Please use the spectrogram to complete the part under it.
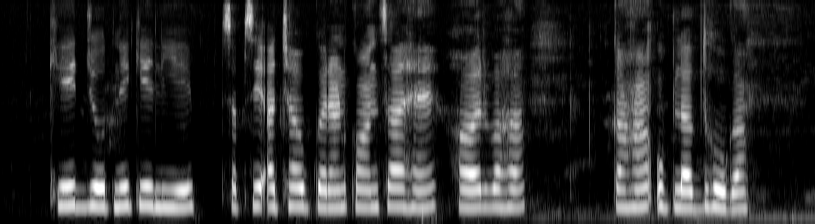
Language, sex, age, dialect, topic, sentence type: Hindi, female, 25-30, Garhwali, agriculture, question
